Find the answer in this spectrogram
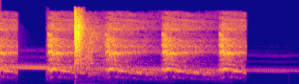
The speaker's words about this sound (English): Crowd cheering out there, it's a lot of fun, and you get really pumped up, and it's a lot of fun to be out there.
